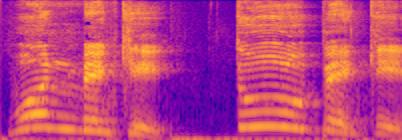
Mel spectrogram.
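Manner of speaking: put-on very high-pitched vampire-accent voice. In a bit about counting binkies, doing the Count voice.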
